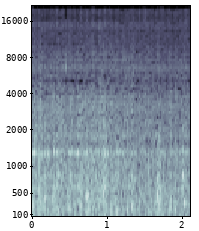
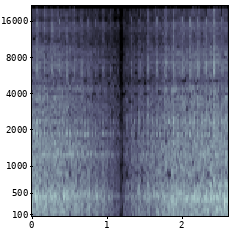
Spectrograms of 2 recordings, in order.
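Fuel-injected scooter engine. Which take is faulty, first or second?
second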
